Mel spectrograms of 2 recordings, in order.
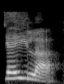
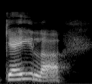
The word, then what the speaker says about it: gala: You say gala. Because I say gala. And it's so weird because you say it as though it's spelled G-A-Y-L-A. And I say it as though it's spelled G-A-R-L-A.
